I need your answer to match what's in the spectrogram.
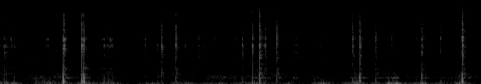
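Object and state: Metal popcorn tin.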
